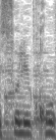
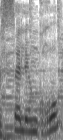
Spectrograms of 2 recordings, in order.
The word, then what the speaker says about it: Salengro: à Lille 2, à l'hôpital Roger Solecro, France. Est-ce que j'ai bien prononcé? C'est comme ça? À Salengro, en France.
